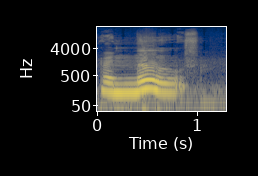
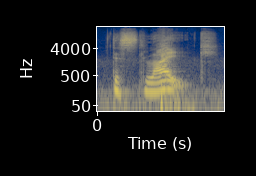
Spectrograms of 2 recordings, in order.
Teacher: But in verbs, it's the da. Stress goes on the second part.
